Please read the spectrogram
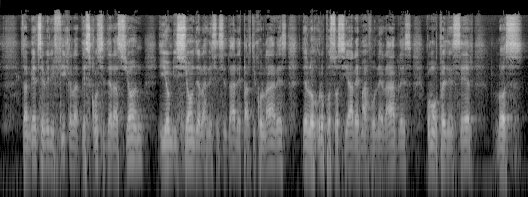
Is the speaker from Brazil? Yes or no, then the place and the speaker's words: yes; Brazil; Spanish is a second language; Yo soy un extranjero, vengo de Brasil, y no tengo la pretensión de venir acá a decir a los mexicanos lo que deben hacer con su país.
